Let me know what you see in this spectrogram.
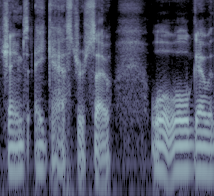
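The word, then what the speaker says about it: Acaster: James a Caster is his name it's not at Castro I thought it was actually but apparently it's pronounced James a Caster so we'll we'll go with that moving forward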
